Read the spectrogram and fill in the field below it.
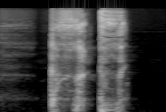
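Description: Two loud coughs in quick succession, each a thick, phlegmy burst lasting about a third of a second, preceded by a faint tail of sound and followed by silence.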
